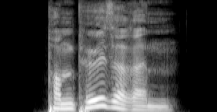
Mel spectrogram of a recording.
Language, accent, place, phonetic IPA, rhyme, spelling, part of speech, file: German, Germany, Berlin, [pɔmˈpøːzəʁəm], -øːzəʁəm, pompöserem, adjective, De-pompöserem.ogg
- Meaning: strong dative masculine/neuter singular comparative degree of pompös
